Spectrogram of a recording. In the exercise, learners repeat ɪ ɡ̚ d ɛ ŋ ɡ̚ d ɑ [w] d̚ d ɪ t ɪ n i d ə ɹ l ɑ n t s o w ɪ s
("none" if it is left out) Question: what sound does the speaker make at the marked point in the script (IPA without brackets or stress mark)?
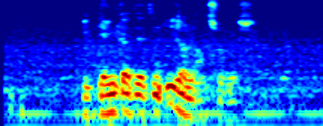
none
